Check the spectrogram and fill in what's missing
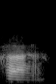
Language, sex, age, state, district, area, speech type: Bengali, male, 18-30, West Bengal, Nadia, urban, conversation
